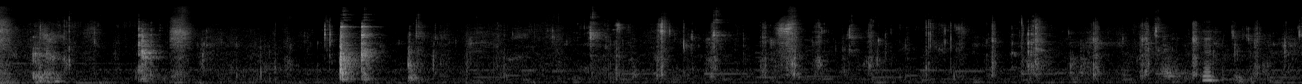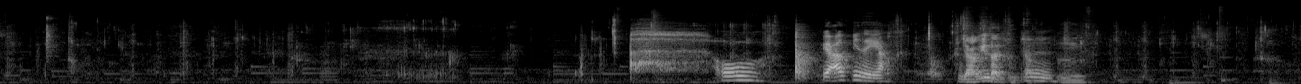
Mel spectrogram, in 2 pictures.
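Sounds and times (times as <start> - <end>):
chewing and biting: 0.3 - 3.4, 4.2 - 19.3, 20.2 - 21.0, 21.8 - 26.0
chopsticks and dishes clicking: 8.4 - 11.9.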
